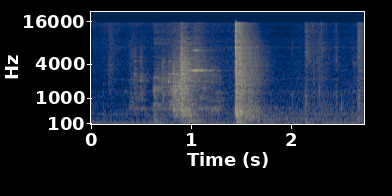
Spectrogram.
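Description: A metal stove door clanks shut.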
